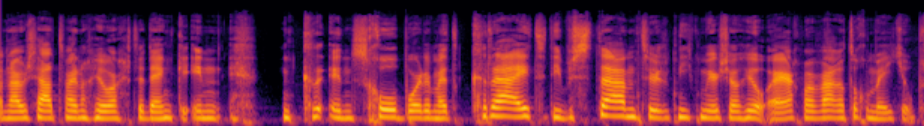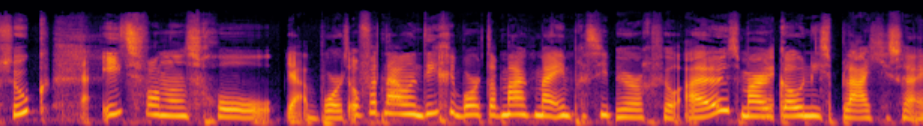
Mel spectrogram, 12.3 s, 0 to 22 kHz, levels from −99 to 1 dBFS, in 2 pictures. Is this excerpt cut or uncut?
cut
